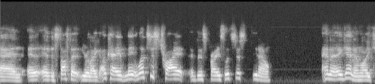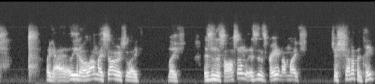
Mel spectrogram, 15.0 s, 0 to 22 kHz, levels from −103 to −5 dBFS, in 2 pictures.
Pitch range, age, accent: 120-150 Hz, 20-39, American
